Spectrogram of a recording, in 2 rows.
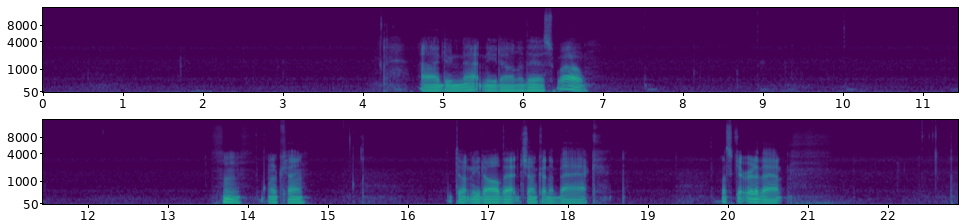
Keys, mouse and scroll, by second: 0.6 middle click, 3.1 middle click, 5.2 alt+shift+click, 6.8-7.6 scroll up 1, 7.6-8.2 scroll up 1, 8.2 alt+click, 9.0 scroll down 3, 9.4 middle click, 11.5 middle click, 14.1 c, 17.9 middle click, 19.9 x, 21.2 scroll down 1, 21.5 middle click, 22.7 scroll up 3.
